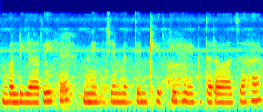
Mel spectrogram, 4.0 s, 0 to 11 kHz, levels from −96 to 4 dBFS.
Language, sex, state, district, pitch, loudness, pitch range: Hindi, female, Jharkhand, Garhwa, 215 Hz, -17 LUFS, 210-230 Hz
